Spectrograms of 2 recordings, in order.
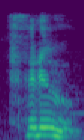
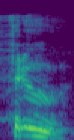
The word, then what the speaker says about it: through: through pronounce this please through flew through through through put the tongue in the middle of your teeth like this and immediately some through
